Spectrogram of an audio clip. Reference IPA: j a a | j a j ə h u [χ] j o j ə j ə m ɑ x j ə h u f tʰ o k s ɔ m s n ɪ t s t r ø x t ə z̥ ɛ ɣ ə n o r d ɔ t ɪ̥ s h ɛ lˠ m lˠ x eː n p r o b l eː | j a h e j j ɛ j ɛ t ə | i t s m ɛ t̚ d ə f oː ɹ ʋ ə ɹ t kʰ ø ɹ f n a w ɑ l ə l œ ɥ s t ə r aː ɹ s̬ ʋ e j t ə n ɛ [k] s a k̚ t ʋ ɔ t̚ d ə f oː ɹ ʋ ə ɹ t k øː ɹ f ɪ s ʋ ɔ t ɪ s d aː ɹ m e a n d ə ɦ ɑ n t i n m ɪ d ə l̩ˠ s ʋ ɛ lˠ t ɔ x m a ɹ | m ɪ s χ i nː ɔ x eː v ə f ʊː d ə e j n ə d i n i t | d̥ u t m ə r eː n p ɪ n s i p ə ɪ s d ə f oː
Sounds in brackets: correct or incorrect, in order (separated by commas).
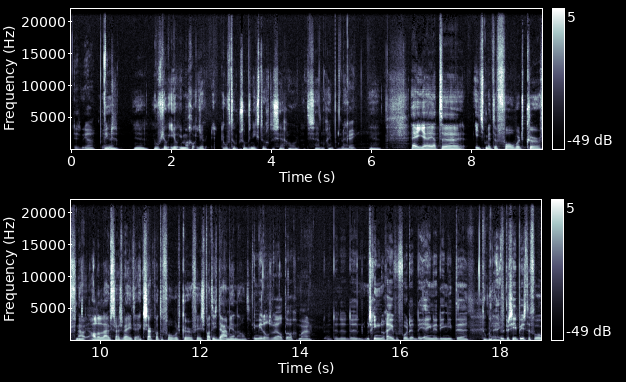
incorrect, correct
